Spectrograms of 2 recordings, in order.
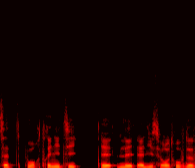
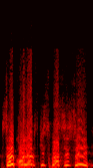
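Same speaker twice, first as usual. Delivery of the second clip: excited. Acted. Hyped caster moment, both shouting.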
